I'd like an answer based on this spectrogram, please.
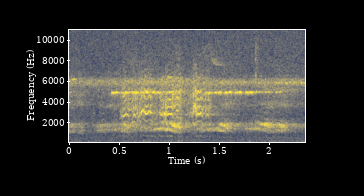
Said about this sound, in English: Here's a crow close to us and then black billed parrots overhead.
